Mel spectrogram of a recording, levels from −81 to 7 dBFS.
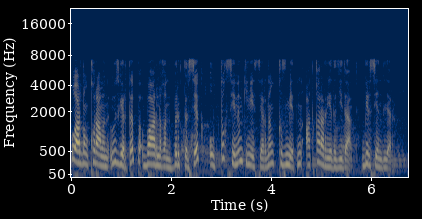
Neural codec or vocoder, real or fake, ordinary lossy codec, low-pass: none; real; none; 7.2 kHz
